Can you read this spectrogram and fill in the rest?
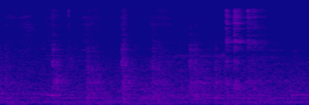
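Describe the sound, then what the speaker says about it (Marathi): A spoon clinks and scrapes around a bowl while custard powder mixture is stirred, a few faint metallic ticks at irregular intervals, close but quiet, with no talking. "हलवून घेऊया, कारण का कस्टर्ड पावडर ही खाली चिकटली जाते।"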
